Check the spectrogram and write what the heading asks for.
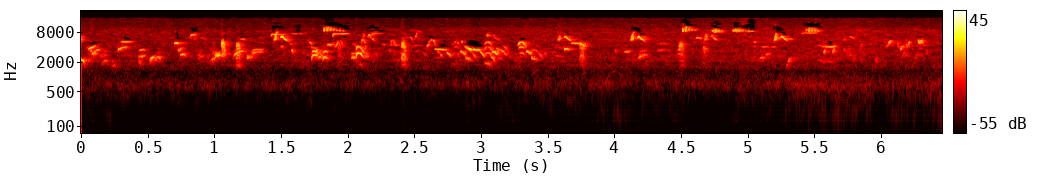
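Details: Brewer's blackbirds calling together, a busy stream of sharp high chips and squeaks overlapping without pause for over six seconds, slightly thinning toward the end, with no other clear sounds.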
